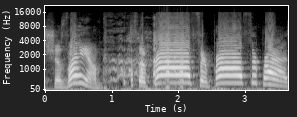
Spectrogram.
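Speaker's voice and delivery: very high, loud, slow, drawn-out goofy Southern holler. Showing off the voices he can do, in a Gomer Pyle voice. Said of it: "Southern comedy voice".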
